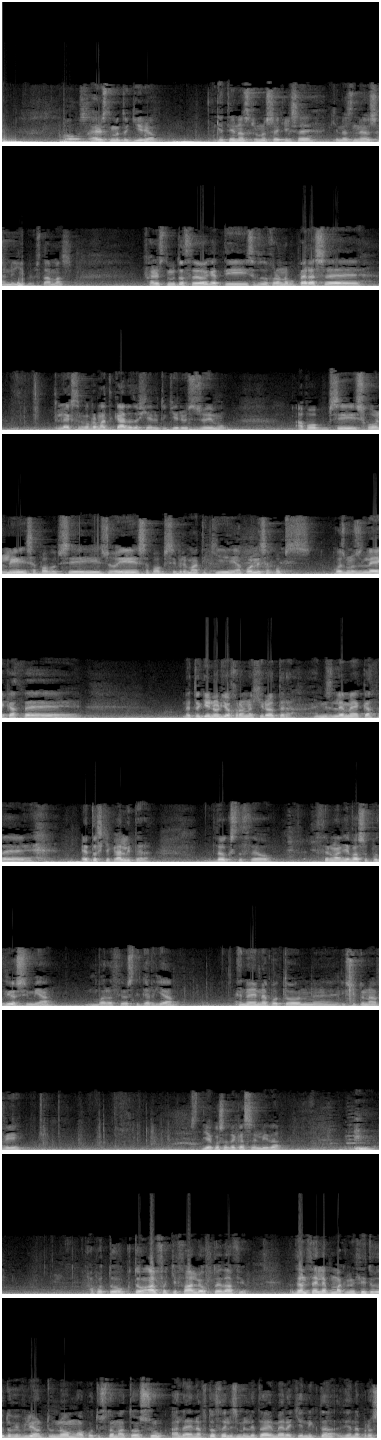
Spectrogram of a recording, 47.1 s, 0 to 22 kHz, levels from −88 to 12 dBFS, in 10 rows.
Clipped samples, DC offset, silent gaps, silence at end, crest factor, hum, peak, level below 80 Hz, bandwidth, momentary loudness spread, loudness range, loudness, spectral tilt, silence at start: under 0.1%; under 0.1%; none; 0 s; 14 dB; none; -4 dBFS; -24 dBFS; 9.6 kHz; 18 LU; 5 LU; -18 LUFS; -7 dB/octave; 0 s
